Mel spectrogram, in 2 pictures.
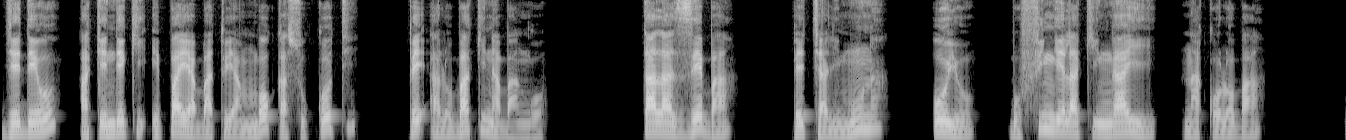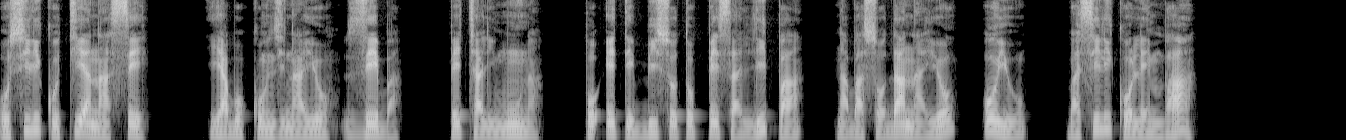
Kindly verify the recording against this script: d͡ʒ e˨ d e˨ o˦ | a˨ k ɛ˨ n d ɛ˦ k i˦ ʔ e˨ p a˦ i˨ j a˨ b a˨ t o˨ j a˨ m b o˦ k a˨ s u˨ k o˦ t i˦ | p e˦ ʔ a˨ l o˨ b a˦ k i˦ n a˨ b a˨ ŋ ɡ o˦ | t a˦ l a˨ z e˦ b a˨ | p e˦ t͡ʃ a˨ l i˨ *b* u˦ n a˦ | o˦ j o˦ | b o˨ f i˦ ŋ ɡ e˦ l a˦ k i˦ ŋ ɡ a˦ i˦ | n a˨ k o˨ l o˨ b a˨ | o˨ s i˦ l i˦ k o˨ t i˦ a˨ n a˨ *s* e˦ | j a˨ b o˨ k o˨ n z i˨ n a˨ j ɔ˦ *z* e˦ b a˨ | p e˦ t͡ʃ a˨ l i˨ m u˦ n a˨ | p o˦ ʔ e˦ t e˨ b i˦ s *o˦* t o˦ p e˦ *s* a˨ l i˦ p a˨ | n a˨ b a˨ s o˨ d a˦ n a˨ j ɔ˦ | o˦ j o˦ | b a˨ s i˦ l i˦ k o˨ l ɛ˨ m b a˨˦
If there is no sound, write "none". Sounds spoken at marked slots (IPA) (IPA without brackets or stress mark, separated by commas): m, s, z, o˦, s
